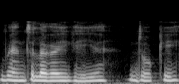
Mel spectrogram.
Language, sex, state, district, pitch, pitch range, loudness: Hindi, female, Bihar, Vaishali, 180 Hz, 170-190 Hz, -16 LUFS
